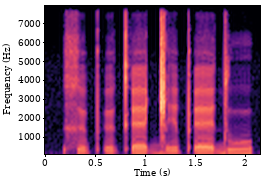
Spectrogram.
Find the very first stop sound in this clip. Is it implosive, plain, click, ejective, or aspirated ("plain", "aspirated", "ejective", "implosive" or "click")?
ejective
